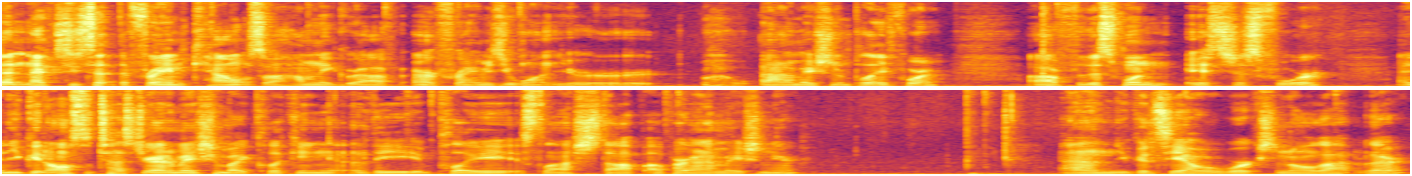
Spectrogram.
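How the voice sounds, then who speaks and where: Vocal fry runs through this man's speech. He talks at a fairly quick pace with ordinary pitch variation. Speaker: game development tutorial maker. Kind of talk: screen-recorded software tutorial. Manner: casual, many filler words.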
